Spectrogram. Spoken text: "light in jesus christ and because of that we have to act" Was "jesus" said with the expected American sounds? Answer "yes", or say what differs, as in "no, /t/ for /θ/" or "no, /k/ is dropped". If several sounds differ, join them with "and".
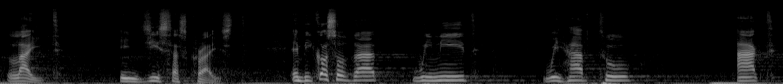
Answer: no, /s/ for /z/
